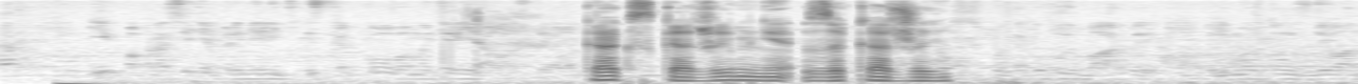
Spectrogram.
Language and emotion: Russian, neutral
